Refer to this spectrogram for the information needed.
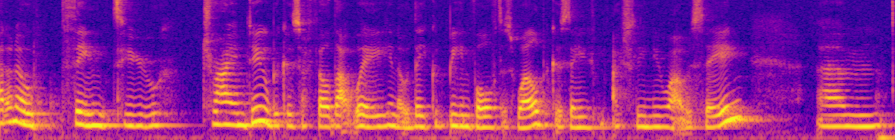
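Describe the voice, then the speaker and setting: In a Dutch accent, a woman speaks at a fairly high pitch with ordinary pitch variation, and the room echo is audible. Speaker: social media influencer. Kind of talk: interview. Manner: hesitant, many fillers and repetitions.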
